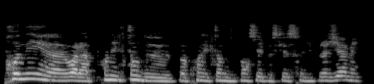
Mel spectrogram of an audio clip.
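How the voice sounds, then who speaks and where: A man's voice: high-pitched, quick pace, a little mellow, lo-fi sound. A young man hosting a casual theory monologue, rambling with many fillers and restarts. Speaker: YouTube theory host.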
